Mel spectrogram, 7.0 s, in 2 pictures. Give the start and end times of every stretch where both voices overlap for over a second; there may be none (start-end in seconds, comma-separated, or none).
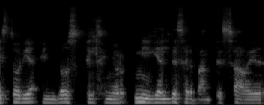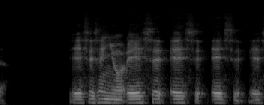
none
